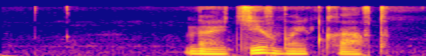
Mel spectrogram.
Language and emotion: Russian, neutral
